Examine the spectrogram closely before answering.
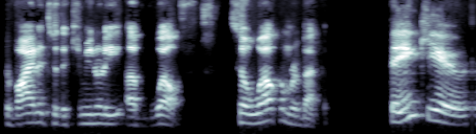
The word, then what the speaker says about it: Guelph: Rebecca was offered the management position at Woodlawn Memorial Park and started to commute to, is it Guelph? I want to pronounce this correctly. Guelph.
